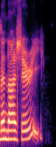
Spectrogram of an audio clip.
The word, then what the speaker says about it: Menagerie: Och vi får veta att Inej inte bara kan åka över hur som helst, hon tillhör ju eh, bordellen Menager, Menager kanske det uttalas? – Menagerie. – Menagerie till och med, tack så mycket. Min franska är lite sisådär, men menagerie, tack så mycket.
